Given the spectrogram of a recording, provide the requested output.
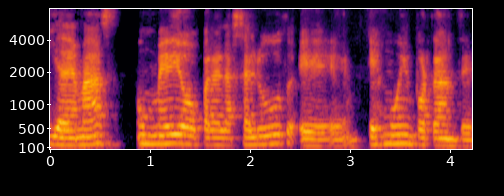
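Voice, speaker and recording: A woman's fairly low voice with a Rioplatense accent, fairly slow in pace and fairly even in intonation. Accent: Argentine Rioplatense Spanish. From Buenos Aires, Argentina. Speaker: tea sommelier. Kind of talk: online talk / presentation.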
